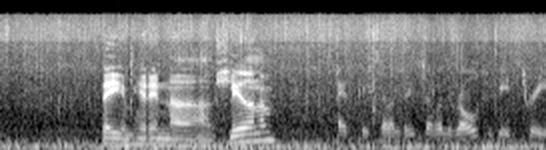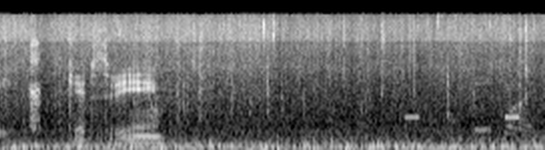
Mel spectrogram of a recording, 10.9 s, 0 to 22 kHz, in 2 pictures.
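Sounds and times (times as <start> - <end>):
rain falling outside: 0.0 - 10.8
speech: 1.0 - 7.2
faint short electronic beeps: 9.4 - 10.8.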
